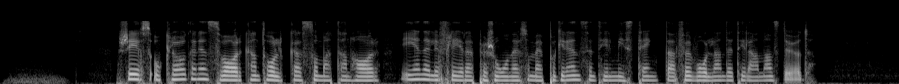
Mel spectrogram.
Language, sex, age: Swedish, female, 43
